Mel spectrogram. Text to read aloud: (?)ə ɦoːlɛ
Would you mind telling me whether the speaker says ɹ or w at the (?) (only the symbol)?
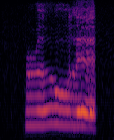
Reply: ɹ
